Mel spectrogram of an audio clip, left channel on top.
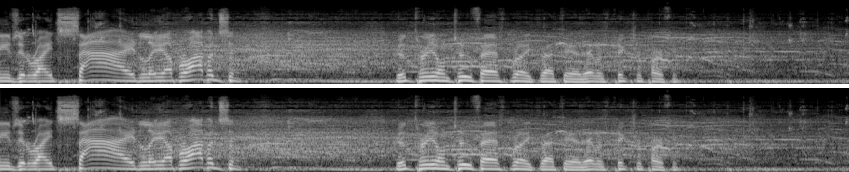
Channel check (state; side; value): normal; both; correlation 0.30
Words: it right side, layup Robinson. Good 3-on-2 fast break right there. That was picture perfect.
